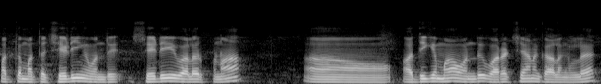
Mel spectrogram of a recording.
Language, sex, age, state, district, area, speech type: Tamil, male, 45-60, Tamil Nadu, Tiruvannamalai, rural, spontaneous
